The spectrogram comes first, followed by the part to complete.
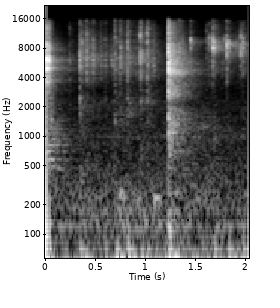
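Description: Typing on a computer keyboard: irregular, scattered key clicks.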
